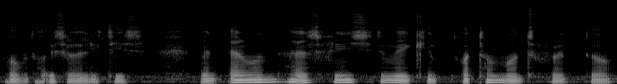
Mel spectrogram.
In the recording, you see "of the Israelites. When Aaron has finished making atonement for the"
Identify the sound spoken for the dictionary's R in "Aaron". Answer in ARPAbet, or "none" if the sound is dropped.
W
